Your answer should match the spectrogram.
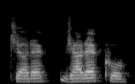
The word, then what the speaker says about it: Jaleco: Everybody pronounces it different. Ed. Jaleco. Yeah, Jaleco. I think this in Japanese, Jareko.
